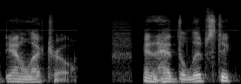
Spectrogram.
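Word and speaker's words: Danelectro: One was uh I won't say the name right. D'Angelo Dan No, Dan Electro. There we go. Now I'm saying it right. Dan Electro.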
